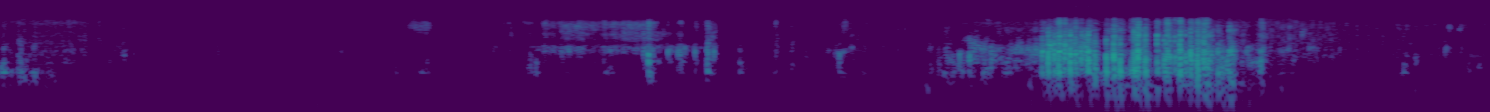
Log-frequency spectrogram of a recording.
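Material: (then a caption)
Vinyl. A large, stuffed, glossy red vinyl heart pillow is scratched and rubbed with long nails while hands squeeze its lobes. Quiet, irregular scratchy ticks build into louder bursts of crinkly, squeaky rubbing, with the loudest dense stretch near the end before it fades back to light scratching.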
